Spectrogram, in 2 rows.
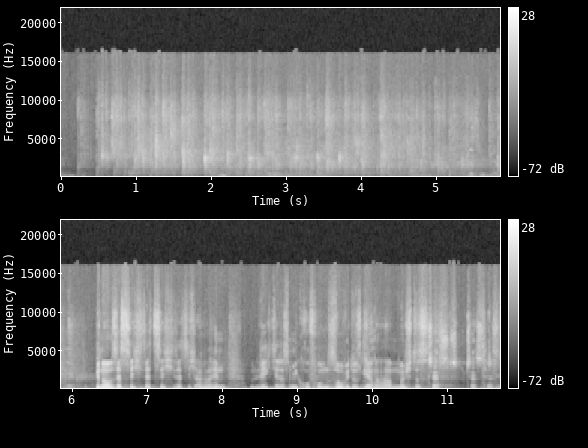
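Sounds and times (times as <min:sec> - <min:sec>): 
crowd applauding to welcome a guest: 0:00.2 - 0:06.3
speech: 0:05.5 - 0:11.7.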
